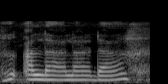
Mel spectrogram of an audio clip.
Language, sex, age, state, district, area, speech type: Bodo, female, 18-30, Assam, Udalguri, urban, spontaneous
